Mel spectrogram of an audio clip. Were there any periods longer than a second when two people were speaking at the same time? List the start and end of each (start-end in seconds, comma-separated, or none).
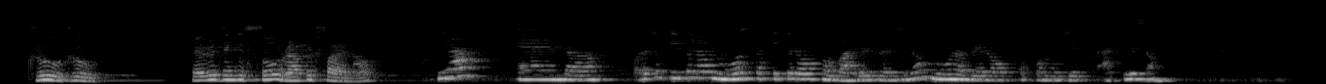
none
